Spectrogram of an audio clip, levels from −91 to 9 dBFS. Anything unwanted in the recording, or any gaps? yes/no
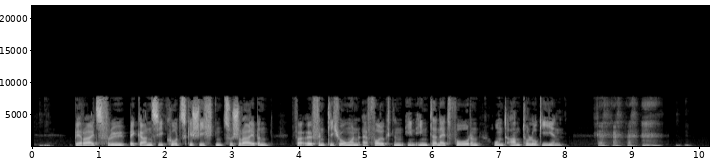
yes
